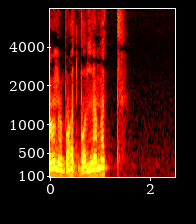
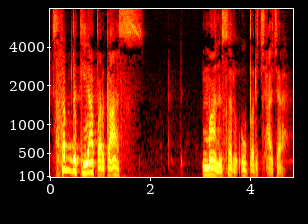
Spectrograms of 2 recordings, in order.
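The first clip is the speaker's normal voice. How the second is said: verse recitation; slower than usual. Shown as a demonstration.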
